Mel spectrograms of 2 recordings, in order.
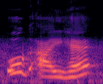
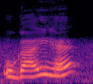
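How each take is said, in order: First: उग set apart from आई; pause between words. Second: उगाई as one unbroken word; words run together. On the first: Teacher contrasts two readings, separating उग from आई. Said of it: "हल्का सा विराम लाना". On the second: Teacher contrasts two readings, saying उगाई in one flow. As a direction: glide through उगाई with no break after the first syllable. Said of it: "एक प्रवाह में एक साथ पढ़ना". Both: Shown as a demonstration.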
